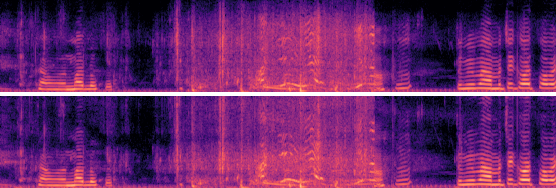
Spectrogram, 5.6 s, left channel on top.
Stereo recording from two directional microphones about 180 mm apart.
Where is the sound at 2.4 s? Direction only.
10° left (ahead or behind).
